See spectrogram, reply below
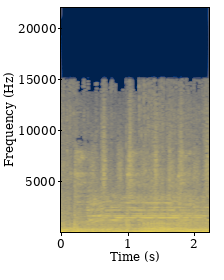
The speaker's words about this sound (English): A 40-something guy revs his gleaming Harley and speeds out of the garage of a large white home in leafy suburbia.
